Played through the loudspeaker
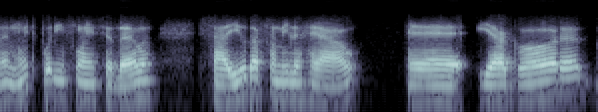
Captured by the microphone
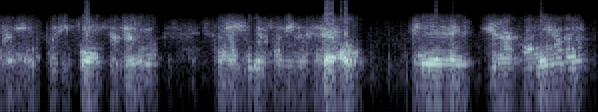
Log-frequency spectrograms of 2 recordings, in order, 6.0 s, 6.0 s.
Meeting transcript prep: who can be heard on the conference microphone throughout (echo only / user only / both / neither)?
echo only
